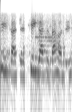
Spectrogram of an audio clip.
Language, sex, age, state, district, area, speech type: Bengali, female, 18-30, West Bengal, Malda, urban, conversation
